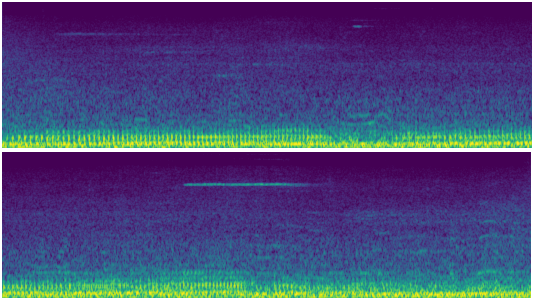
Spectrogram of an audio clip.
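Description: Steady low rumble of a motorcycle's running engine mixed with the surrounding traffic of a busy intersection, with vehicles idling and passing close by.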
